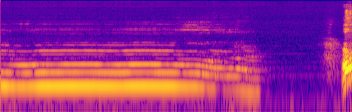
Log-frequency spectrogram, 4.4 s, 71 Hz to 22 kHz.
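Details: One long, even howl from a dog reacting to an ACA P-50 tornado siren played in another room. It holds a steady pitch for about three seconds, then drops away, and a sudden loud sound cuts in right at the end.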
